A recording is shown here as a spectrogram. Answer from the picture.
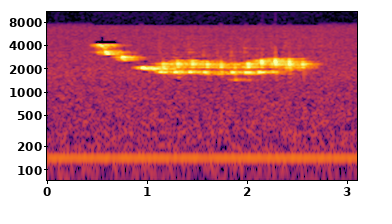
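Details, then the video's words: Forest nightingale song over a steady low hum: two falling whistled notes drop into a long, throbbing trill of rapid, evenly pulsed notes lasting almost two seconds. "Пение Соловья в лесу Singing Nightingale in the forest"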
